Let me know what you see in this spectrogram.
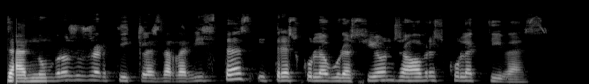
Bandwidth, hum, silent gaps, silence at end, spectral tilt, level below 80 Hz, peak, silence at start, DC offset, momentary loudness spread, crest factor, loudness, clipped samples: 11.5 kHz; none; none; 0.45 s; -5.5 dB/octave; -64 dBFS; -2 dBFS; 0.05 s; under 0.1%; 12 LU; 24 dB; -25 LUFS; under 0.1%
